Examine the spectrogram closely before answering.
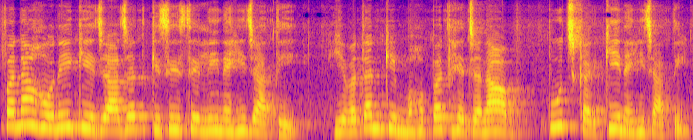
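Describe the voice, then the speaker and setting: Hoarse woman reciting anchoring lines. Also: a little high, dark tone, echoey room. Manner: formal and declamatory, slowing for verses. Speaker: channel host demonstrating a stage anchoring script. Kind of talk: recited stage anchoring with poetic couplets.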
